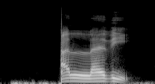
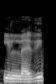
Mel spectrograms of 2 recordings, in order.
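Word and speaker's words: الذي: kan enggak berharakat nah kalau setelahnya lam maka pasti a dibacanya alladzi alladzi alladzi bukan illadzi bukan uladzi ya paham sampai sini insyaallah ya kita lanjutkan kembali alladzi.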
